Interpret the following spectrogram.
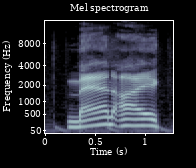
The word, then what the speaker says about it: manicotti: Uh the gaming owl says if you want to pronounce it right, it's basically manicotti.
